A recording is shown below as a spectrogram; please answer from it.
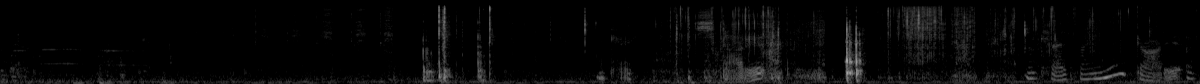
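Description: Sticky glitter slime being stretched and squished by hand, giving sharp crackles and tearing, crinkly sounds, loudest about four to five seconds in and again between six and ten seconds in.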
